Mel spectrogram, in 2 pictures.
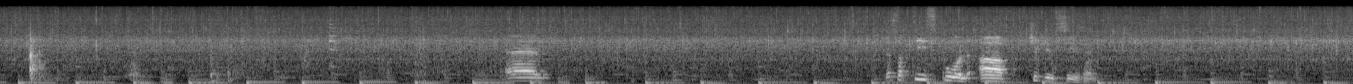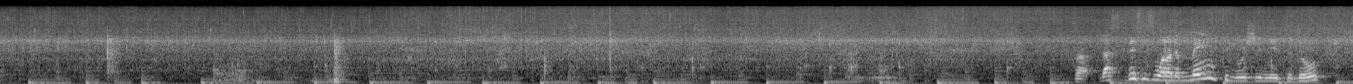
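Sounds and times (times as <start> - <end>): food sizzling in hot oil: 0.0 - 27.0
wooden spoon stirring: 17.4 - 20.7, 21.4 - 24.2.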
